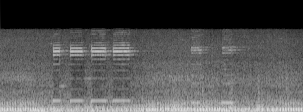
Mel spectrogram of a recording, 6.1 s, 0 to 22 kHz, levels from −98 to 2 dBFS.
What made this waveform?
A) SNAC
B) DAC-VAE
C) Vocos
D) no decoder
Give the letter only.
D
